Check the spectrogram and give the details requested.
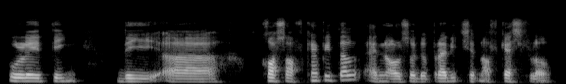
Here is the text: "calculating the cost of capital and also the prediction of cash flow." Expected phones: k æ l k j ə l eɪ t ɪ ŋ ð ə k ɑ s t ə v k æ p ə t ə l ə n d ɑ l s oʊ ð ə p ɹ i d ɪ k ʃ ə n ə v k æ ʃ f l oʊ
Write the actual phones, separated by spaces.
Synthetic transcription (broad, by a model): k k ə l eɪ t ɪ ŋ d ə k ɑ s ə f k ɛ p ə t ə l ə n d ɑ l s oʊ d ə p ɹ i d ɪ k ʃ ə n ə f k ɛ s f l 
